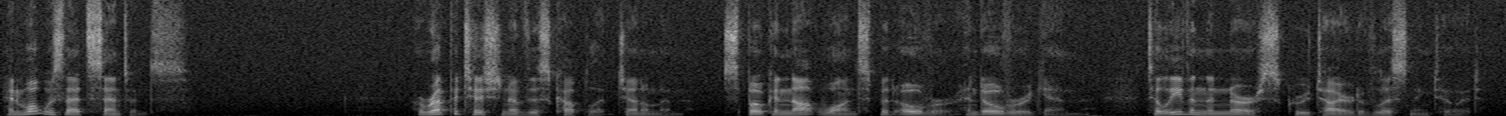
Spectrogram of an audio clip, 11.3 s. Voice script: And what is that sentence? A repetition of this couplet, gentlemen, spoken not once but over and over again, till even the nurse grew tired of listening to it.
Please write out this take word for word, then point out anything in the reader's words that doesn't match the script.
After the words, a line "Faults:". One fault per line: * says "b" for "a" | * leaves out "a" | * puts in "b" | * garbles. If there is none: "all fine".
And what was that sentence? A repetition of this couplet, gentlemen, spoken not once but over and over again, till even the nurse grew tired of listening to it.
Faults:
* says "was" for "is"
